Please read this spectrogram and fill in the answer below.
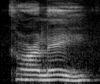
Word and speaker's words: Kale: 40 years in 2016 kale pronounced carlay was among the first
